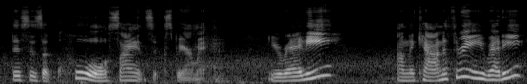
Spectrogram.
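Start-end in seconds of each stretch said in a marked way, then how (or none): none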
